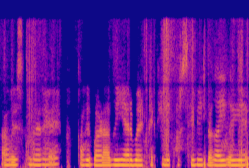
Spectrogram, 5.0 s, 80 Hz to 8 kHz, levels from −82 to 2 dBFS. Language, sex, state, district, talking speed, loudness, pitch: Hindi, female, Uttar Pradesh, Etah, 190 wpm, -17 LUFS, 230 Hz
